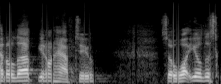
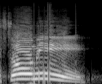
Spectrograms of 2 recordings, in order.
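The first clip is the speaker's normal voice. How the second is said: resonant chest voice, higher and louder; 7 semitones higher, 7 dB louder than usual. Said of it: "say it with resonance in your chest".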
